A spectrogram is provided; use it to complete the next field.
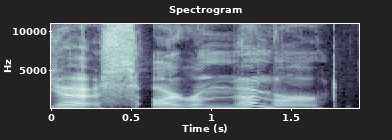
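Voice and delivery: very loud, forced out through clenched, gritted teeth. Narrator voicing Hilda's reply to Alan, said through gritted teeth. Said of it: "she said through gritted teeth".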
